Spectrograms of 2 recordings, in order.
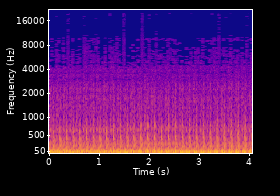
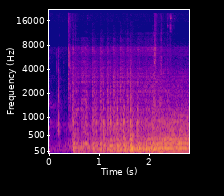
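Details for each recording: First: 2005 Nissan Sentra 1.8 with a misfire (P0304), cranked with the key on and the throttle floored for a relative compression test: even starter chugging, about three and a half beats a second, with matching compression pulses; cranking is normal and compression even. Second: 2005 Nissan Sentra 1.8 with code P0304 misfire, run with timing deliberately offset: long crank before it catches, then an uneven, stumbling idle with an irregular beat; hard start with misfire, long-term fuel trim about -3%.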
